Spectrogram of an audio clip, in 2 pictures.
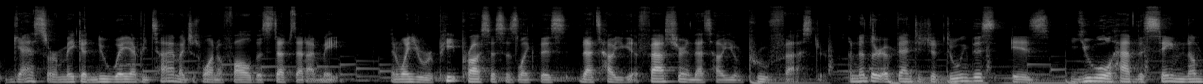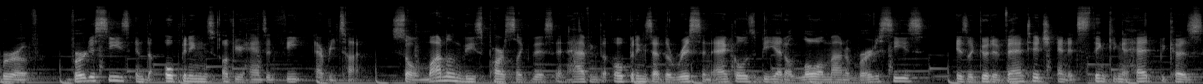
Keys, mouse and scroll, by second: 0.1 ctrl+r, 0.2 click, 0.5 middle click, 0.6-3.6 typing, 0.7 middle click, 0.8 alt+z, 0.9 middle click, 0.9 middle click, 1.1 middle click, 1.1 alt+z, 1.1 scroll up 1, 1.3 middle click, 1.4 click, 1.6 middle click, 1.9 middle click, 2.3 middle click, 2.6 middle click, 2.7 click, 2.7 middle click, 3.0 scroll up 2, 3.0 shift+middle click, 3.2 Tab, 3.2 middle click, 3.4 click, 3.8 Tab, 3.8 middle click, 3.9 alt+z, 3.9 right click, 4.0 click, 4.0 ctrl+s, 4.3 scroll down 3, 4.4 scroll up 4, 4.7 right click, 4.8 Tab, 4.9 right click, 4.9 middle click, 5.9 click, 5.9 middle click, 6.0 ctrl+z, 6.0 ctrl+z, 6.2 scroll up 1, 6.4-9.6 typing, 6.5 middle click, 6.6 alt+z, 6.6 middle click, 6.7 click, 6.8-7.5 scroll down 4, 6.9 alt+z, 7.2 Tab, 7.5 click, 7.6 shift+middle click, 7.6 click, 7.7 click, 8.0 click, 8.1 scroll up 3, 8.1 shift+middle click, 8.2 click, 8.2 middle click, 8.4 click, 8.5 middle click, 8.6 ctrl+z, 8.7 ctrl+z, 8.7 middle click, 8.8 Delete, 8.9 middle click, 9.0 shift+click, 9.1 middle click, 9.1 Delete, 9.2 middle click, 9.2 alt+z, 9.3 middle click, 9.3 middle click, 9.5 shift+click, 9.5 right click, 9.5 click, 9.6 right click, 9.7 right click, 9.8 scroll down 2, 10.1 Tab, 10.2 scroll up 3, 10.3 Tab, 10.4 right click, 10.5 middle click, 10.6 click, 10.8-11.8 ctrl+z, 10.9 middle click, 11.1 click, 11.2 scroll down 1, 11.2 ctrl+z, 11.6 click, 11.7 ctrl+z, 11.9-15.5 typing, 12.2 click, 12.3 click, 12.5 click, 12.7 click, 13.1 click, 13.1 shift+middle click, 13.1 scroll up 1, 13.2 alt+z, 13.2 middle click, 13.3 click, 13.4 right click, 13.6 right click, 13.7 right click, 13.7 scroll down 1, 13.8 click, 13.9 right click, 13.9 middle click, 14.0 Delete, 14.3 ctrl+l, 14.3 click, 14.6 Tab, 14.6 scroll up 1, 14.6 middle click, 14.8 middle click, 14.9 right click, 14.9 right click, 15.0 right click, 15.1 click, 15.2 right click, 15.3 Delete, 15.3 click, 15.4 ctrl+l, 15.6 ctrl+z, 15.9 click, 16.1 click, 16.3 scroll down 2, 16.4 middle click, 16.6 alt+z, 16.7 click, 16.7 scroll up 2, 16.7 shift+middle click, 17.1 click, 17.5 middle click, 17.6 click, 17.7 scroll down 3, 17.7 middle click, 17.8 click, 17.9 middle click, 18.0 click, 18.1 middle click, 18.1 click, 18.3 scroll down 1, 18.3 scroll up 2, 18.3 middle click, 18.5 click, 18.5 middle click, 18.6 click, 18.7 middle click, 19.1 click, 19.1 middle click, 19.2 click, 19.2 middle click, 19.3 click, 19.3 middle click, 19.4 click, 19.4 middle click, 19.6 click, 19.6 scroll down 2, 19.7 right click, 20.0 click, 20.8 scroll down 1, 20.8 click, 21.3 Tab, 21.4-21.7 scroll down 2, 21.5 click, 21.8 scroll up 2, 22.0 click, 22.1 alt+z, 22.3 g, 22.5 g, 22.6 Tab, 22.7 scroll up 1, 22.8 click, 23.0 shift+click, 23.1 g, 23.2 Tab, 23.3 scroll down 3, 23.3 ctrl+s, 23.4 Tab, 23.5 scroll up 2, 23.9 scroll down 3, 24.0 scroll up 4.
